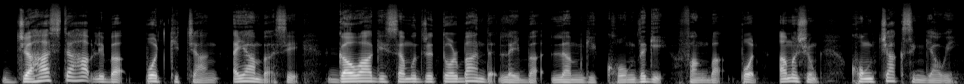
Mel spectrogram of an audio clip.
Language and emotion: Manipuri, neutral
